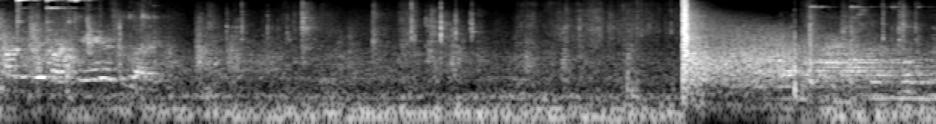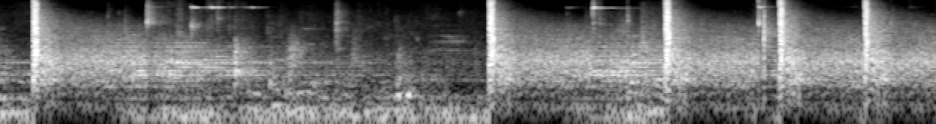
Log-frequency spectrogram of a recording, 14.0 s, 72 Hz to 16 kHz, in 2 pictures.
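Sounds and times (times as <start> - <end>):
gunshots with ringing echo: 5.1 - 9.1, 10.6 - 14.0.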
